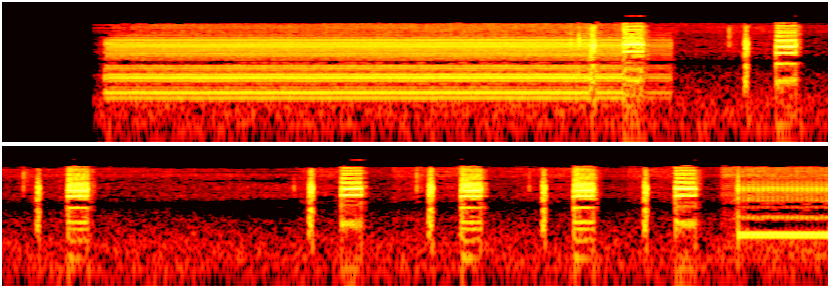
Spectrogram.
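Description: A steady telephone dial tone hums for a few seconds, then gives way to a quick, uneven series of touch-tone beeps as a phone number from a Craigslist list of people with rooms for rent is dialed, clear with no talking.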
